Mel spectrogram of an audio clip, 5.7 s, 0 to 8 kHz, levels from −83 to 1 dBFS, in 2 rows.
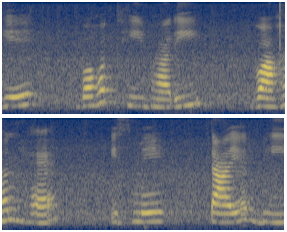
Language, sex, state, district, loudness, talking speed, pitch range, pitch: Hindi, female, Haryana, Jhajjar, -21 LUFS, 95 wpm, 225-260 Hz, 240 Hz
